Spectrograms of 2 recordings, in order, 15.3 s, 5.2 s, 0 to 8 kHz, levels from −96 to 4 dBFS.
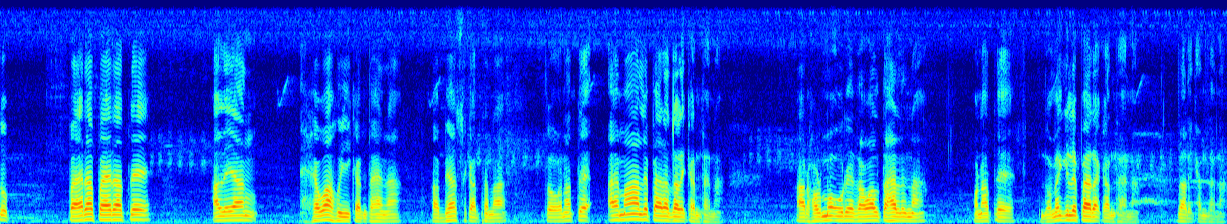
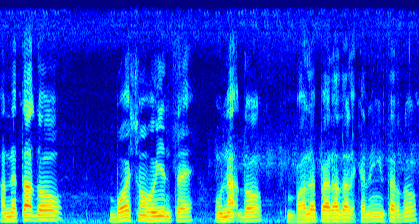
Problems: background sounds at intervals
